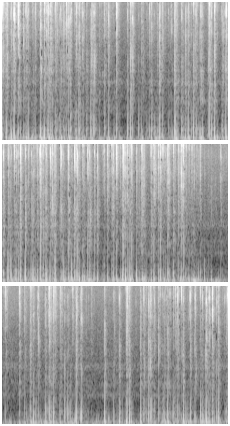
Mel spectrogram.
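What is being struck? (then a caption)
Sequin-covered fabric purse. Fingernails scratch the plastic sequins near the top zipper edge of a flat sequin-covered fabric purse, likely empty, resting on a corduroy pillow. The result is a steady stream of fast, dry scratching and rattling clicks with a dull, low-heavy tone and little high-end sparkle.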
